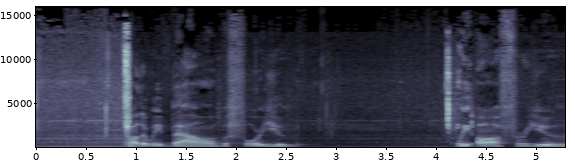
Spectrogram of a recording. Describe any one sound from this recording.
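A man speaks slowly through a microphone in an echoing hall.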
